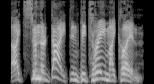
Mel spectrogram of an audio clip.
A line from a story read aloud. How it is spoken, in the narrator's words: the moose hissed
